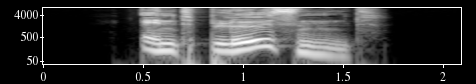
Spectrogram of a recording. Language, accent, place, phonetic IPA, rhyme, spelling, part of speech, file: German, Germany, Berlin, [ɛntˈbløːsn̩t], -øːsn̩t, entblößend, verb, De-entblößend.ogg
- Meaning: present participle of entblößen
